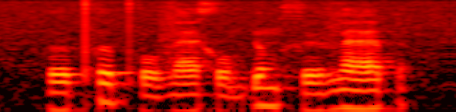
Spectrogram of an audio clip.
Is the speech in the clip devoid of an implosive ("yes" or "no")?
no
